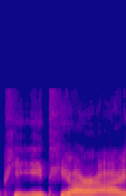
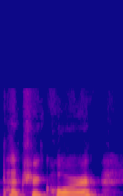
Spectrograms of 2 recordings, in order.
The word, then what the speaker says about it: petrichor: Um, so yeah, it's spelled P E T R I C H O R. Petraore. Uh, some people say Petri, but it's Petraore.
